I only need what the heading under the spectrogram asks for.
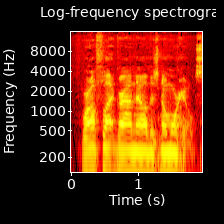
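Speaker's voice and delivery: ordinary talk, nothing marked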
